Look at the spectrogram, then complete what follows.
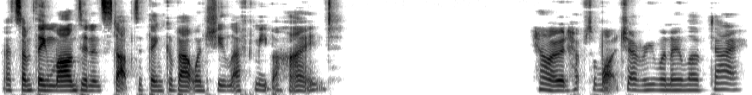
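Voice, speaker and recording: A woman's voice: lowish voice, little pitch movement, normal speed, pauses often, fairly bright tone, no echo. A woman playing a stressed, stubborn barista in an audio drama, with a wry, defensive, casual way of talking. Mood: wistful. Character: stressed, stubborn half-human young-looking woman barista, grieving, wry.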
